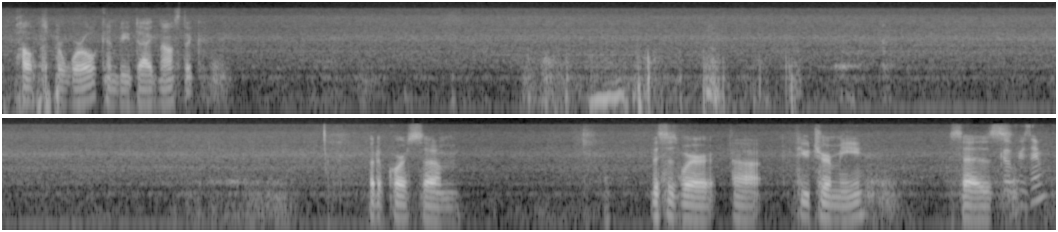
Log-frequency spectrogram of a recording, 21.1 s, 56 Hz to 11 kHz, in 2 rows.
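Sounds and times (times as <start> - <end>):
microphone hiss: 0.0 - 21.0
low thumps and rumbles: 3.1 - 8.9.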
